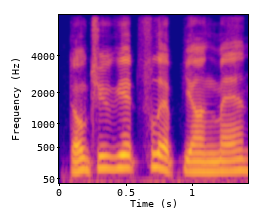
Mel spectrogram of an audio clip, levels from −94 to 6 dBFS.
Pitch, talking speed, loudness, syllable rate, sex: 155 Hz, 255 wpm, -15 LUFS, 4.7 syllables/s, male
